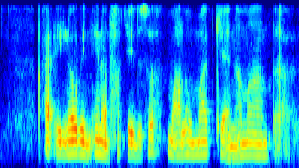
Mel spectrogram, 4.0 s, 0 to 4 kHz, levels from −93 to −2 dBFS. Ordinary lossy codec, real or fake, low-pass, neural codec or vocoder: Opus, 24 kbps; fake; 3.6 kHz; codec, 24 kHz, 0.9 kbps, WavTokenizer, small release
